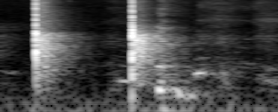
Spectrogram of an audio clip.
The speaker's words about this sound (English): So I clap my hands.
